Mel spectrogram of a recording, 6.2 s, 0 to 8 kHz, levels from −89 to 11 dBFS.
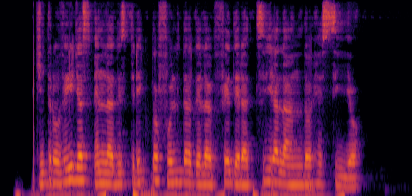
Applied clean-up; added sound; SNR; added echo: neural mask model DeepFilterNet 3.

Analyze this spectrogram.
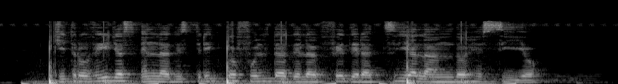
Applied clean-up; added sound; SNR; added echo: none; Raindrop / Drip; -1 dB; reverberation time 0.6 s.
